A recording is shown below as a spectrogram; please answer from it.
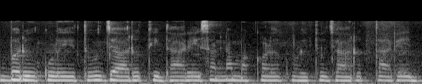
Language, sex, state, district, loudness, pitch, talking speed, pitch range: Kannada, female, Karnataka, Raichur, -18 LUFS, 185 Hz, 100 wpm, 180-195 Hz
